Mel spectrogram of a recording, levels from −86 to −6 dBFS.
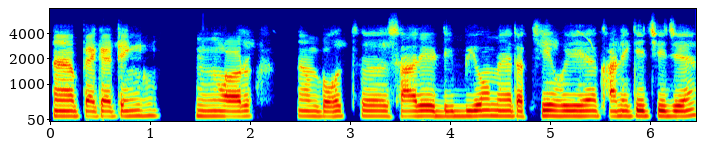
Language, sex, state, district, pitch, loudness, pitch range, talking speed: Hindi, male, Jharkhand, Jamtara, 140 Hz, -16 LUFS, 140-145 Hz, 130 wpm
